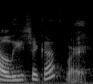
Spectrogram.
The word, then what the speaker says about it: Elisha Cuthbert: Al- Elisha Cuthbert? Is that her name? – yeah, Elisha Cuthbert.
